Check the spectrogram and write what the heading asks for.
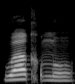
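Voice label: "waqimu" nominative, Archi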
